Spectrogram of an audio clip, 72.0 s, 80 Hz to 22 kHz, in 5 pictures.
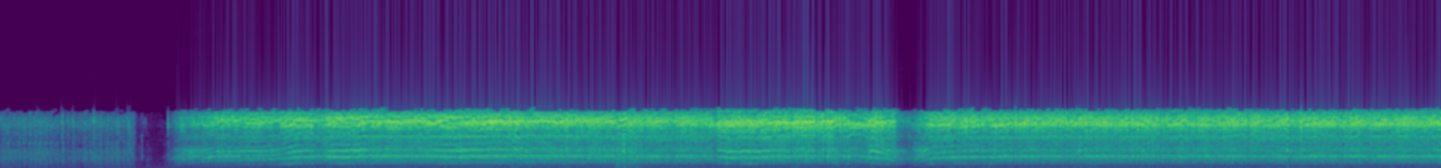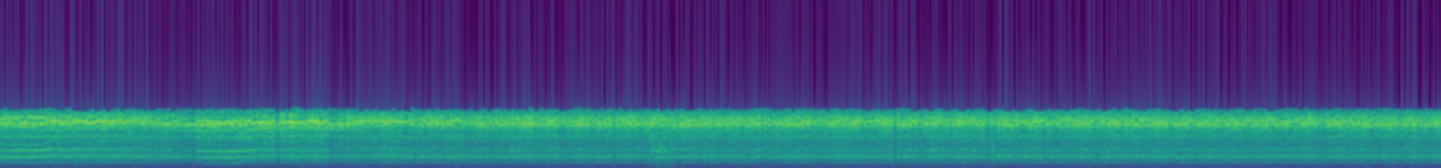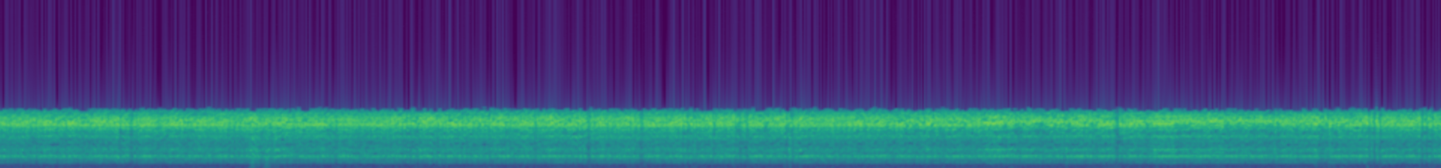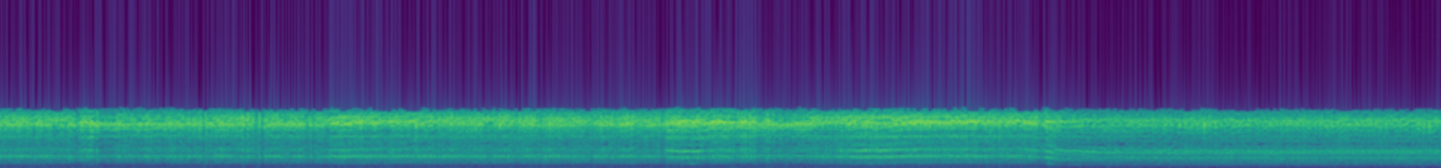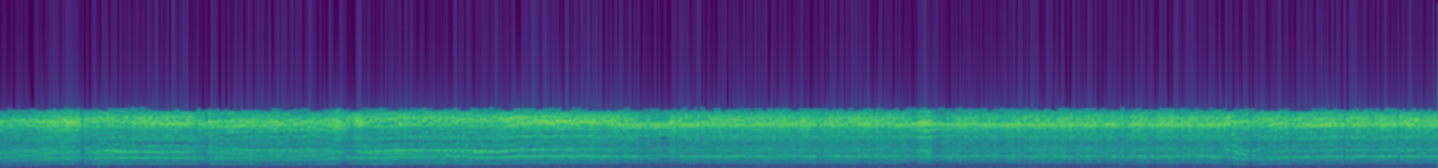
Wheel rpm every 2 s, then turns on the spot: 20, 160, 230, 230, 160, 230, 230, 230, 230, 240, 230, 230, 230, 230, 230, 230, 230, 230, 230, 230, 230, 230, 230, 230, 230, 230, 230, 170, 160, 190, 190, 210, 230, 230, 230, 220.
none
